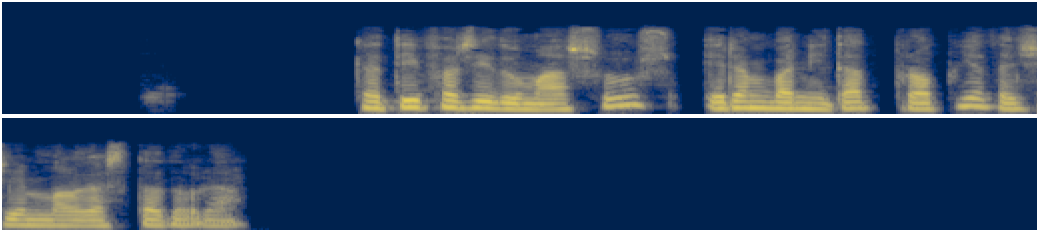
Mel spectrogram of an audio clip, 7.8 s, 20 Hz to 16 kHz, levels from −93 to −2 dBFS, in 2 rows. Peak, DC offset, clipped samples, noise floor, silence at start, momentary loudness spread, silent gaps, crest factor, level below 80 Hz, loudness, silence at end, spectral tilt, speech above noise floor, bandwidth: -6 dBFS; under 0.1%; under 0.1%; under -90 dBFS; 1.3 s; 8 LU; 2.55-2.62 s, 3.29-3.34 s; 20 dB; -64 dBFS; -22 LUFS; 3 s; -6.5 dB/octave; over 68 dB; 7.6 kHz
